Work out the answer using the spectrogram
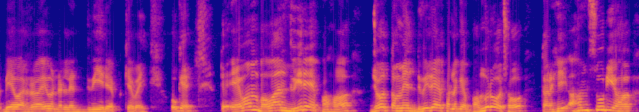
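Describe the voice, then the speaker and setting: A man teaching a Sanskrit lesson, reading each line and then explaining it, with questions to his class. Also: a little high. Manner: reads Sanskrit lines then explains them in Gujarati, asking the class questions.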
